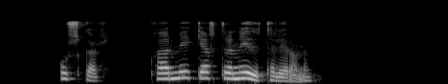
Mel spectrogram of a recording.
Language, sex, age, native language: Icelandic, female, 20-29, Icelandic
